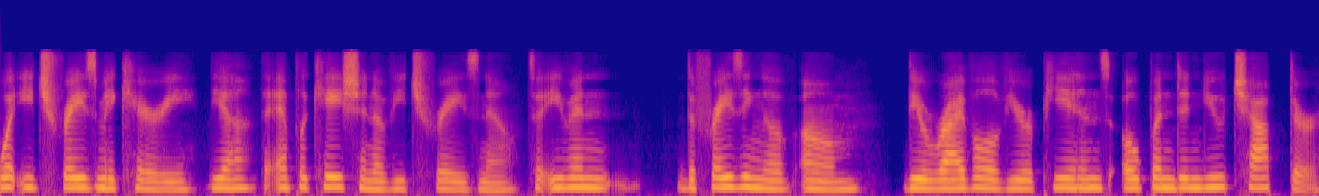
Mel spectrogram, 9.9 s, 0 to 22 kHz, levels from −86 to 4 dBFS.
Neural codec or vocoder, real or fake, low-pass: codec, 16 kHz, 0.2 kbps, FocalCodec; fake; 7.2 kHz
